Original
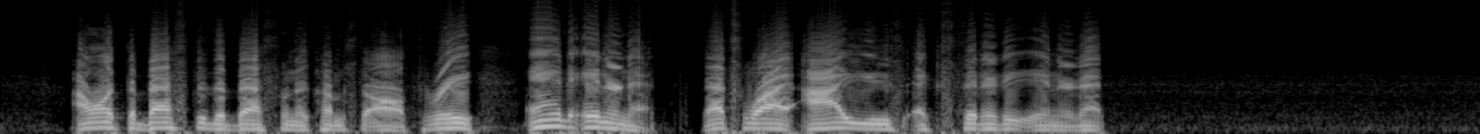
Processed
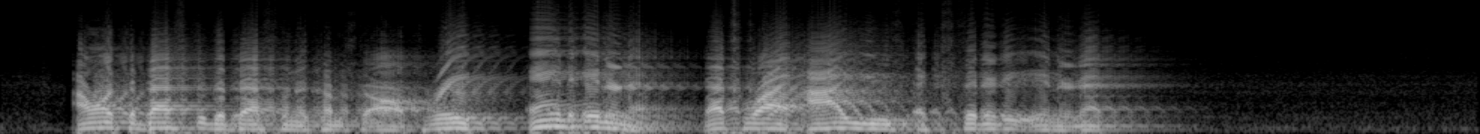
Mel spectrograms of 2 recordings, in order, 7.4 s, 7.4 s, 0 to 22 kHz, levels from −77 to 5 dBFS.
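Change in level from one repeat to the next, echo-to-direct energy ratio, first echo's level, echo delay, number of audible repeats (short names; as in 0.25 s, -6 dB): -4.5 dB, -7.5 dB, -9.5 dB, 81 ms, 6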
